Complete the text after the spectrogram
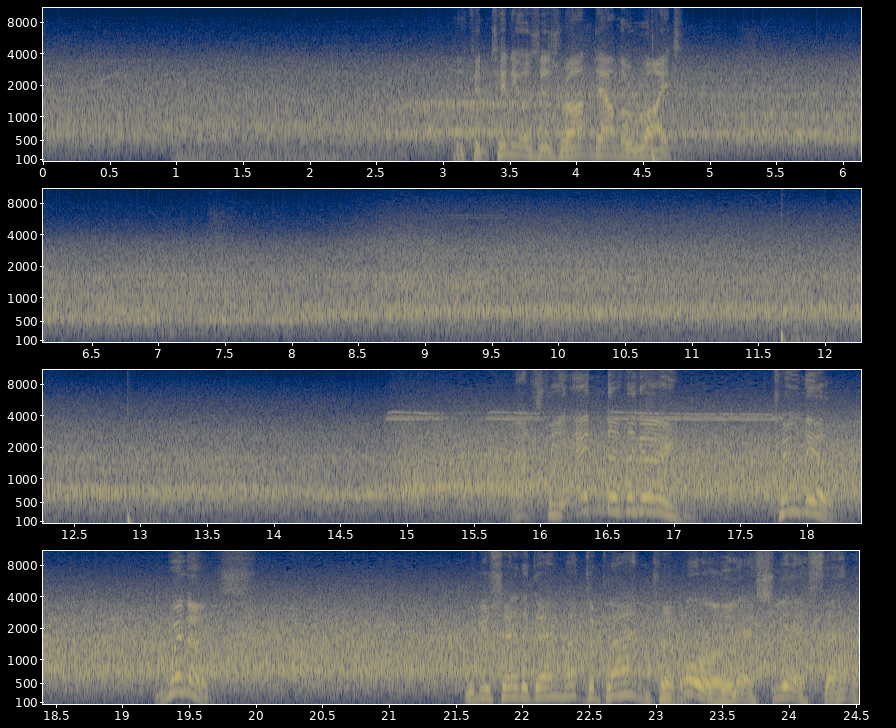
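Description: A stadium crowd roars steadily.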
